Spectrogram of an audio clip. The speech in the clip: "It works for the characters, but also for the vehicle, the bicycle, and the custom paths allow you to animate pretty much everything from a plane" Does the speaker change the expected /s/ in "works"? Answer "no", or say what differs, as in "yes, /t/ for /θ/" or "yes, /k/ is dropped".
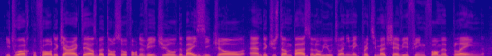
yes, /s/ is dropped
